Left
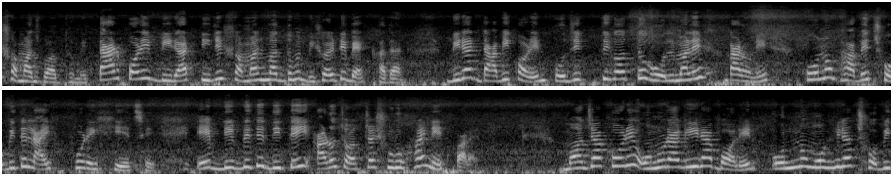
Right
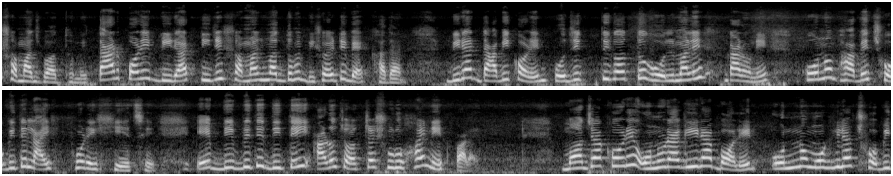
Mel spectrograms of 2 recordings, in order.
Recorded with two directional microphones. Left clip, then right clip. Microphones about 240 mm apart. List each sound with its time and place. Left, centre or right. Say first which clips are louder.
0.0 s a woman's voice: right 10 dB; right
14.5 s a woman's voice: right 10 dB; right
